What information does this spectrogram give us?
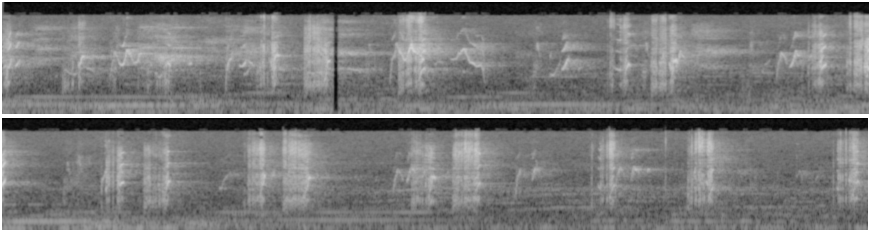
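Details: Lovebird being fed beak-to-beak by an older sibling from the same parents; sharp high chirps come in short bursts and single clicks throughout, with a faint low steady hum underneath.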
